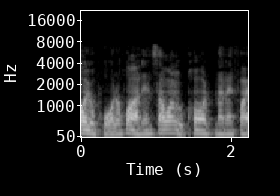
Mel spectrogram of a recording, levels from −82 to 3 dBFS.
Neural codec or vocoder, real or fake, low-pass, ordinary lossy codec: none; real; 7.2 kHz; none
